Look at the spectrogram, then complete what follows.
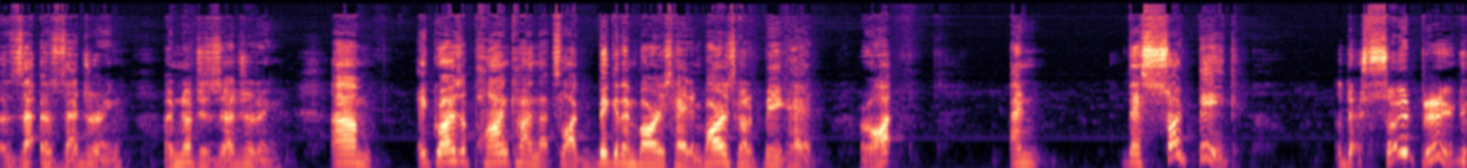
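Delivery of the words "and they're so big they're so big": slow voice, breaking and cracking on the words. A video host, mid-explanation, speaks with voice breaking. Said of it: "It's like my voice is breaking".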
